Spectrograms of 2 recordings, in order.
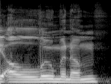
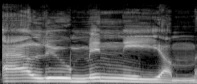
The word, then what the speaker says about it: aluminum: I could say, even though I'm bad at English, it's definitely aluminum. Google, pronounce aluminum. Aluminum. There's no aluminium. There's no extra I there. It's not aluminium.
